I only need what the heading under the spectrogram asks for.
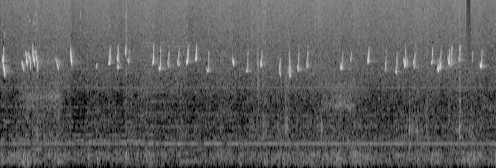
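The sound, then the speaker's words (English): Five newly hatched baby chicks peep. There are many short, high-pitched chirps in irregular bursts throughout, over a faint steady hum, with no voices. “That, my friends, are my family's five new baby chicks.”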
